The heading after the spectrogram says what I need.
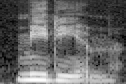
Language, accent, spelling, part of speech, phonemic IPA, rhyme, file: English, US, medium, noun / adjective / adverb, /ˈmiː.di.əm/, -iːdiəm, En-us-medium.ogg
- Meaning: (noun) The material of the surrounding environment, e.g. solid, liquid, gas, vacuum, or a specific substance such as a solvent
